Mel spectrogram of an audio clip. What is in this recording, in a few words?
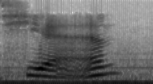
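"qian3", Mandarin pinyin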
